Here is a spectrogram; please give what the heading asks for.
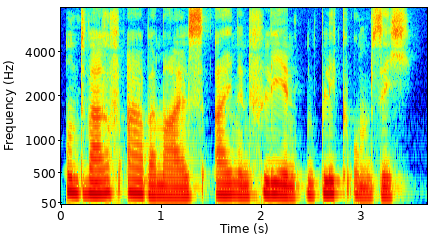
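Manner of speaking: plain reading voice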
